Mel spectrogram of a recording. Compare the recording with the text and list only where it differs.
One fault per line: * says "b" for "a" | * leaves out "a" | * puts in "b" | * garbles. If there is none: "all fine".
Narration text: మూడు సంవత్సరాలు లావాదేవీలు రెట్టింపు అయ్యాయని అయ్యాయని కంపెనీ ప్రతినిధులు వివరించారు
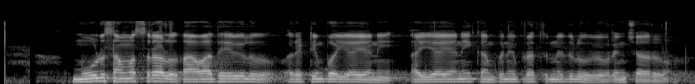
all fine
